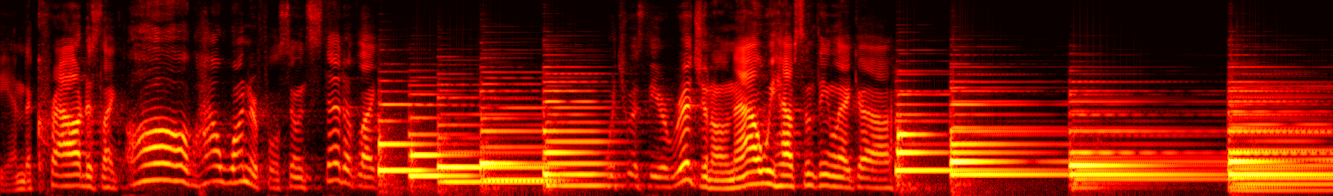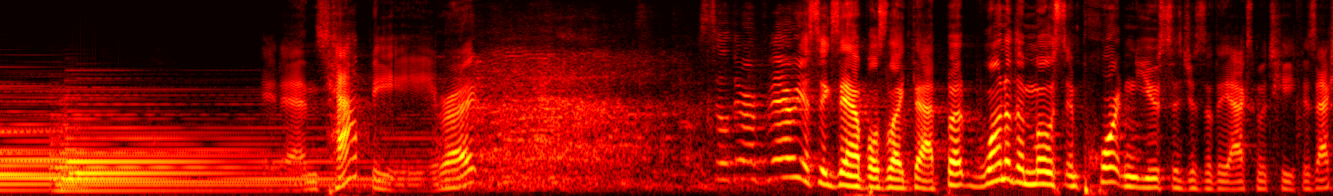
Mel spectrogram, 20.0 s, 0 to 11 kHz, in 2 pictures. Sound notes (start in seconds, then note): 3.0 ominous music; 6.7 jubilant music; 13.2 audience laughs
